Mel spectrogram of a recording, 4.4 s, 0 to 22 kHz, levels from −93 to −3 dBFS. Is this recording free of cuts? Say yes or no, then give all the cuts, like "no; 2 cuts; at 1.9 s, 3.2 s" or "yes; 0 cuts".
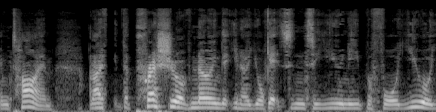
no; 2 cuts; at 1.0 s, 2.6 s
